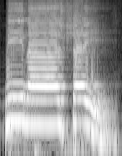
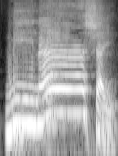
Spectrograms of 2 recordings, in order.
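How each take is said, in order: First: The doubled sh sound is rushed and short. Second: The doubled sh sound is rushed and short.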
